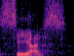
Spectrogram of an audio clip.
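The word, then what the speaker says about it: CICE: So pronunciation when Elizabeth invented the model, she pronounced it se ice um because it was a sea ice model.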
